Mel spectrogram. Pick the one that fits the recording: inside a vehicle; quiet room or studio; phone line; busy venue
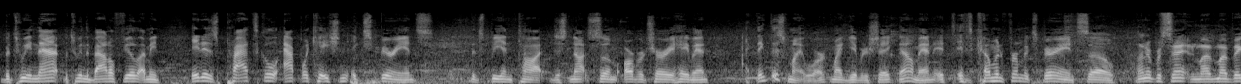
busy venue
